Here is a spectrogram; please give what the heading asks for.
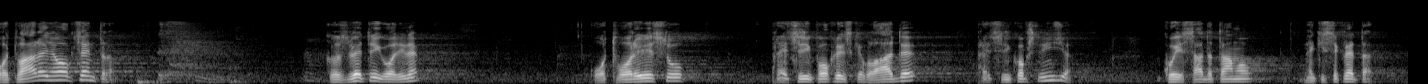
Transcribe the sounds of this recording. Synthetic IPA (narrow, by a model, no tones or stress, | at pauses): ot̪ʋaːɾaɲeoʋoɡ̚t̪sent̪ɾa̰ | kɾozd̪ʋeːt̪ɾiːɡo̞d̪ine̞ | o̰t̪ʋo̞ɾilisu | pɾet̪sʲe̞d̪nik̚pokɾainskeʋlˠaːd̪e̞ | pɾe̞ːt̪sʲenikopʃt̪enid͡ʑa̰ | ko̞jijesad̪at̪amonekisekɾet̪a̰ɾ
